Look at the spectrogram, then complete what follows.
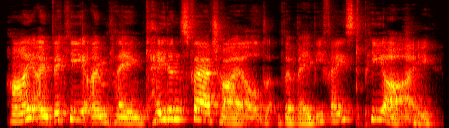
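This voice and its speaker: A woman's voice: on the low side, sing-song, measured pace, a bit bright. A woman chatting casually as a player on a roleplay show. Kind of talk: casual table chat. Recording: roomy echo.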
